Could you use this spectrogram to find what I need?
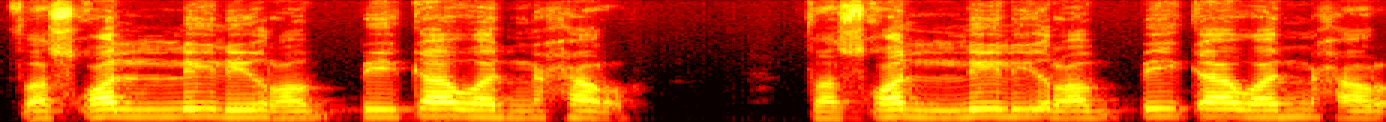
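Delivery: slow chanted recitation; slow tajweed chanting; Quranic recitation. Shown as a demonstration. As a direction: recite the verse slowly and melodically. Recites the next verse.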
